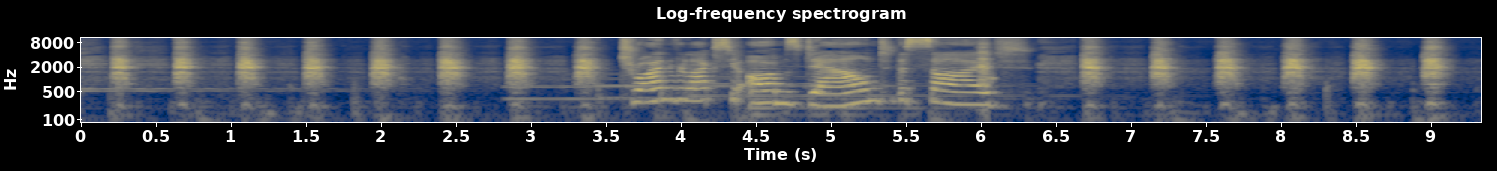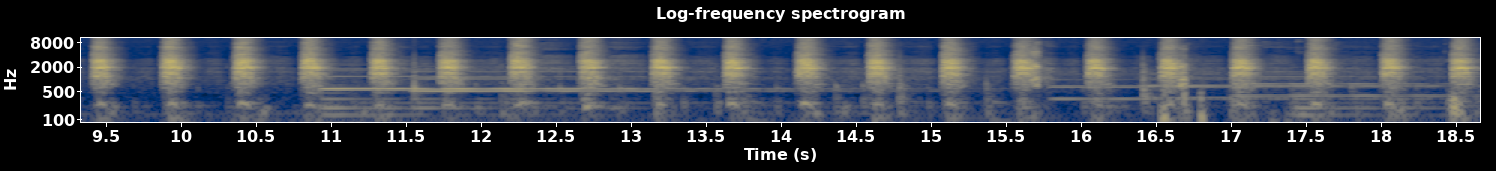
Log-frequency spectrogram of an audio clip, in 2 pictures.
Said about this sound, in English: really sharp breathing keep your tongue out it's like an acting acting exercise you know just keep your tongue out lose tongue and pant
